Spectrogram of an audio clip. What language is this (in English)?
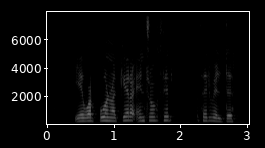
Icelandic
